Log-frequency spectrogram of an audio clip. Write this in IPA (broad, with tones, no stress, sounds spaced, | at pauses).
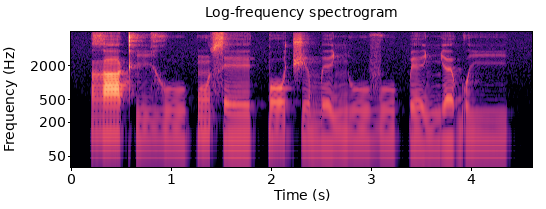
ɣ a˦ kʰ i˨ ɣ uː˨ p ũ˦ s eː˨ k͡p o˦ t͡ʃ ɪ˦˨ m e˨ ɲ uː˦ v uː˦ k͡p e˨ ɲ ɛ˦ ɡʷ iː˦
